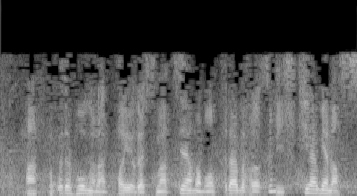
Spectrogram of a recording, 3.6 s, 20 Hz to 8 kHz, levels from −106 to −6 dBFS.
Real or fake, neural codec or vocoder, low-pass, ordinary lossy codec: fake; codec, 16 kHz in and 24 kHz out, 0.6 kbps, FireRedTTS-2 codec; 7.2 kHz; MP3, 24 kbps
